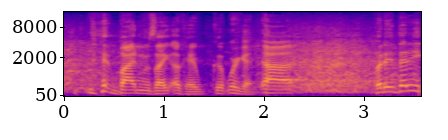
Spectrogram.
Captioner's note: laughter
